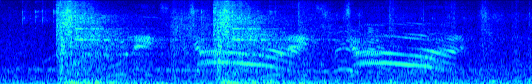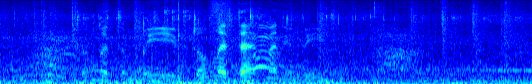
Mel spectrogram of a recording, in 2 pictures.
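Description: A large battle clashes in the distance, with a low rumble of many fighters.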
